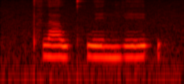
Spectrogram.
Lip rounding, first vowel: unrounded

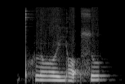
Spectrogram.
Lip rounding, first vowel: rounded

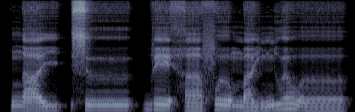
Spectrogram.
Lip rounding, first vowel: unrounded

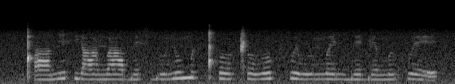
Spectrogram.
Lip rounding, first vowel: unrounded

